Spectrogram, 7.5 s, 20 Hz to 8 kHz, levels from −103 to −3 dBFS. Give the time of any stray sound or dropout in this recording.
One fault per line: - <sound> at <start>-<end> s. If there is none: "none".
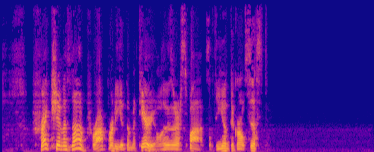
none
